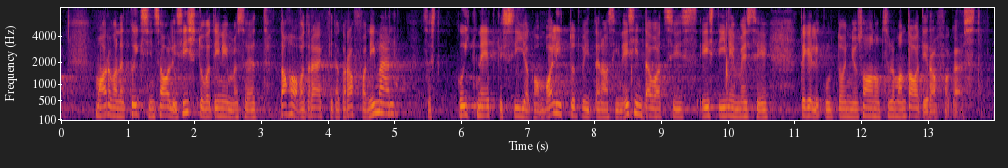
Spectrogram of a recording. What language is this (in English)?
Estonian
